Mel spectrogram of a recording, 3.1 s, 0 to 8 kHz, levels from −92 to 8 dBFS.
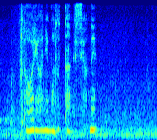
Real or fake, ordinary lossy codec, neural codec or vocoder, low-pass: fake; none; codec, 16 kHz, 8 kbps, FunCodec, trained on Chinese and English, 25 frames a second; 7.2 kHz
